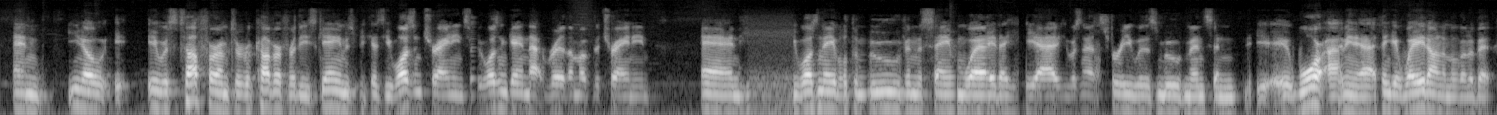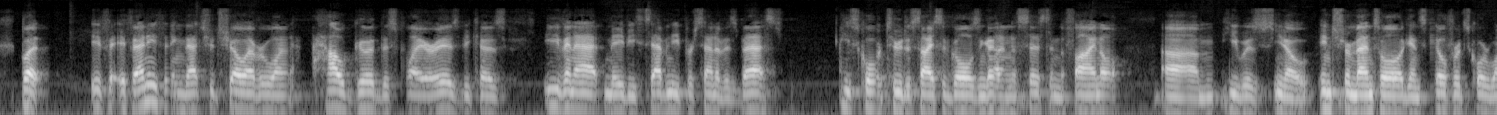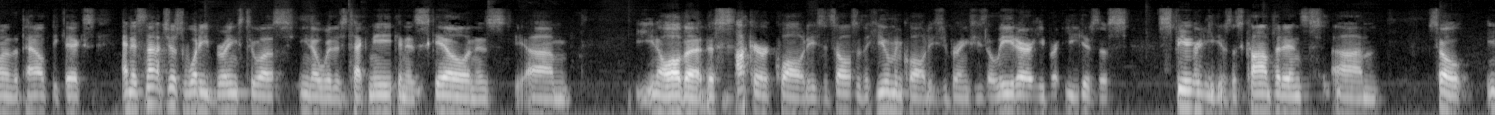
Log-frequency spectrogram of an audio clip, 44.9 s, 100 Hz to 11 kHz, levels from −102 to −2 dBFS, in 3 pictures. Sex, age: male, 30-49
